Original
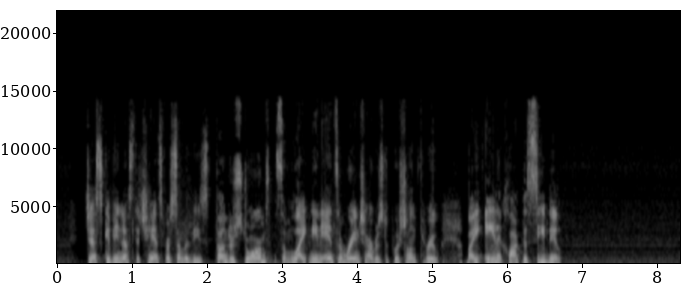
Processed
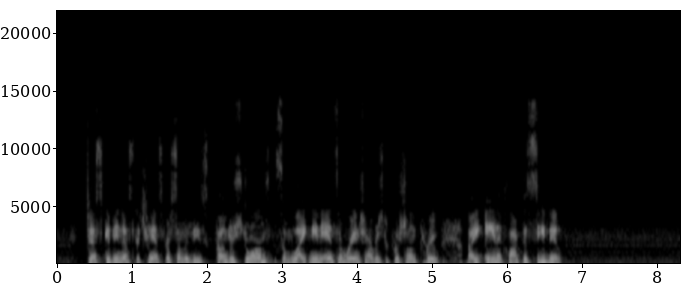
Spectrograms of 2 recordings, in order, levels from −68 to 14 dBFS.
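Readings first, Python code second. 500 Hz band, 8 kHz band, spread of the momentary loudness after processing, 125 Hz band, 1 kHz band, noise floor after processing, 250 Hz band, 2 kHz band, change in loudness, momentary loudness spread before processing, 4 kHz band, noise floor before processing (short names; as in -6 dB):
-4.5 dB, -17.5 dB, 7 LU, 0.0 dB, -6.5 dB, -57 dBFS, -3.5 dB, -4.0 dB, -4.5 dB, 5 LU, -4.0 dB, -52 dBFS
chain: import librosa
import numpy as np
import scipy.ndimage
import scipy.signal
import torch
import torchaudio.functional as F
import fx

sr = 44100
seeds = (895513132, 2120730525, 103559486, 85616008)

y = fx.octave_divider(x, sr, octaves=2, level_db=-3.0)
y = fx.env_flanger(y, sr, rest_ms=6.5, full_db=-22.0)
y = fx.high_shelf_res(y, sr, hz=3500.0, db=-9.0, q=3.0)
y = F.gain(torch.from_numpy(y), -3.5).numpy()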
